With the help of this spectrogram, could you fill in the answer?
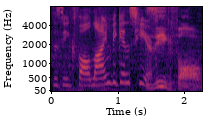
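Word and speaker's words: Siegfeld: Ziegfall. Why is there an S when it's pronounced with a Z sound?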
